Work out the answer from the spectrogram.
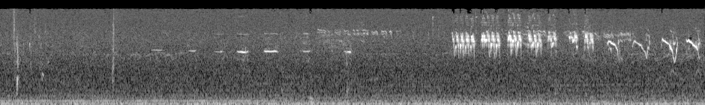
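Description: A songbird singing: a quick run of high notes, then a series of short down-slurred whistles about two a second, over a steady low rumble.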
